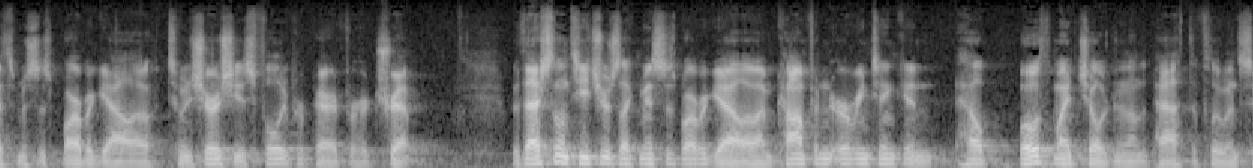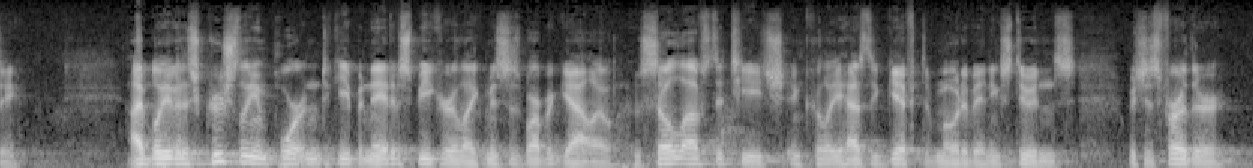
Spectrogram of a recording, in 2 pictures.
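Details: Adult man speaking; Normal speech.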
